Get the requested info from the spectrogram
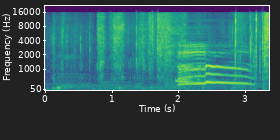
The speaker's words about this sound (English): The envelope, please. We don't have an envelope. Here, just rip a paper.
